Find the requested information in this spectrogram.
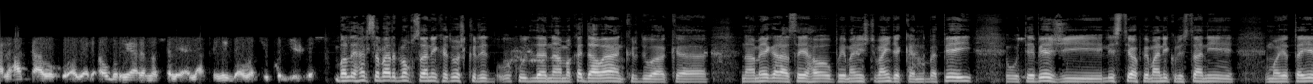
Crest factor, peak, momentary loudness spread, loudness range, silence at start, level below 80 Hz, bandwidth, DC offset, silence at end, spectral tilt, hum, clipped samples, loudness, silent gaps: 18 dB; -2 dBFS; 8 LU; 2 LU; 0 s; -64 dBFS; 11.5 kHz; under 0.1%; 0 s; -5.5 dB/octave; none; under 0.1%; -19 LUFS; none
